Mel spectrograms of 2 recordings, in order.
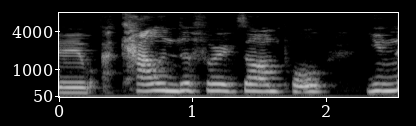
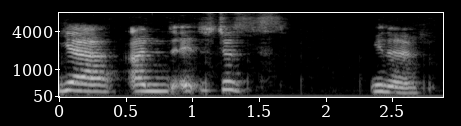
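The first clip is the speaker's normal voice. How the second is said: tearful, choked-up speech, words breaking up. In a conversation with others, apologizing afterward, crying while speaking. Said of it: "Sorry, I'm crying again".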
